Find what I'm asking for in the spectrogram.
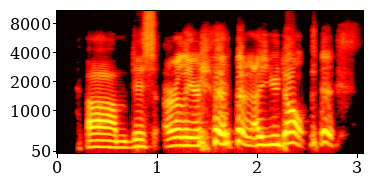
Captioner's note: chuckles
